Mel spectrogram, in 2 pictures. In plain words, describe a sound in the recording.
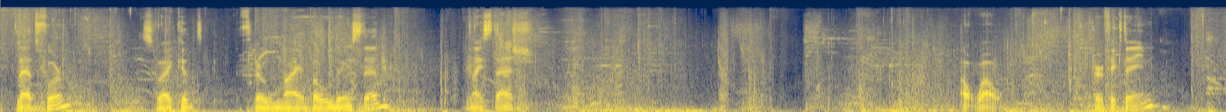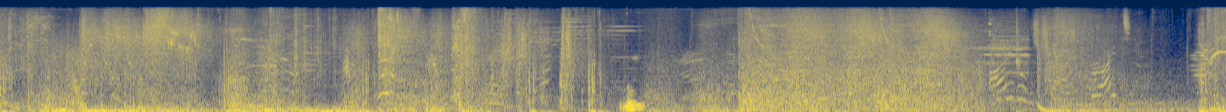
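Game sound effects of punches, blasts and explosions come in bursts.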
